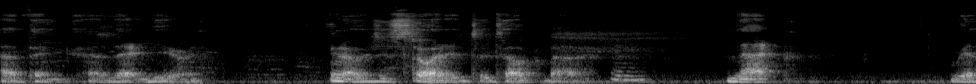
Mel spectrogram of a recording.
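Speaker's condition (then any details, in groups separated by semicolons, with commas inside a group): ALS; onset left foot drop, then left leg weakness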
